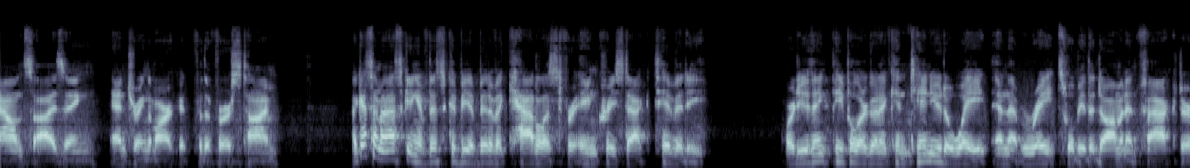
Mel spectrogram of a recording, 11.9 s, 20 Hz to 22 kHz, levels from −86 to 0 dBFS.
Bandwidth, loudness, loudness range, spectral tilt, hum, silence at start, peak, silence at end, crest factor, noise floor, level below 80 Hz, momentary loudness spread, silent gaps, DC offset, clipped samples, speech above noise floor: 12.5 kHz; -21 LUFS; 3 LU; -2.5 dB/octave; none; 0 s; -2 dBFS; 0 s; 20 dB; -79 dBFS; -86 dBFS; 6 LU; none; under 0.1%; under 0.1%; 57 dB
